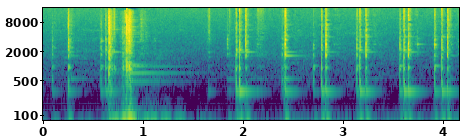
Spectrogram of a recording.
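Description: Fingertips tap the outer wall of a tall, hollow, empty orange-red metal Baileys gift tin held up with its open end down. About ten clicky, resonant taps each leave a short metallic ring with tones near 300 Hz and 870 Hz and a bright top. A quick double tap near the start is the loudest.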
